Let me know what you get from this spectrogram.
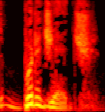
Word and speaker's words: Buttigieg: Well, I don't know if I'm saying it properly, but I think I read it phonetically that it's Buttigieg.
